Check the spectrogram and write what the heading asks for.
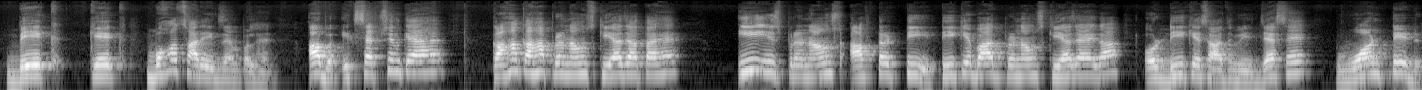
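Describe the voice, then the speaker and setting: Indian male English teacher, higher voice, casual lesson delivery, poses questions then answers them. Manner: casual and direct, calls listeners brother. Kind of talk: classroom-style lesson.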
